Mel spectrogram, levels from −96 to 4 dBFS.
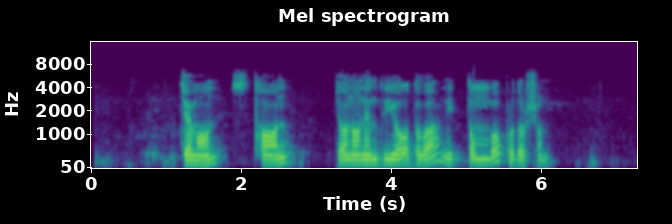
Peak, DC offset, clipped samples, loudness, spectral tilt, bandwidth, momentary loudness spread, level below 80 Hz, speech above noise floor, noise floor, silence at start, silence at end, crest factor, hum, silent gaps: -2 dBFS; under 0.1%; under 0.1%; -18 LUFS; -7.5 dB/octave; 6.4 kHz; 13 LU; -62 dBFS; 54 dB; -72 dBFS; 1.2 s; 0.6 s; 18 dB; none; none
